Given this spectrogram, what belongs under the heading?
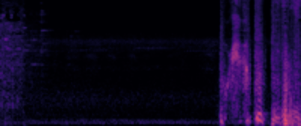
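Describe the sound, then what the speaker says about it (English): Window glass smashed in a video game: after nearly three seconds of low ambient hum, a sudden loud burst of shattering and clinking glass breaks out close by, with several sharp crashes in quick succession. "So, yeah, someone just smashed my window."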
